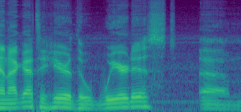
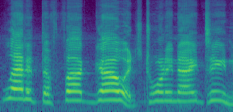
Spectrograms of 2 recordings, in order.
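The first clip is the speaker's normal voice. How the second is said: yelling back; 9 dB louder than usual. Retold or imitated. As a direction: yell it across the street at a neighbor. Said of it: "we're just all yelling at each other".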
